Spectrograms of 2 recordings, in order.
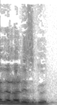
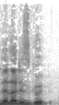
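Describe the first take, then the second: First: Louder still, hitting Lord; stronger proclamation. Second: Proclaiming loudly. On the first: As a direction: punch Lord hard. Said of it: "I said". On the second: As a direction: call it out to the congregation, louder. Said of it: "I said, The Lord is good". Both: Real, not acted.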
